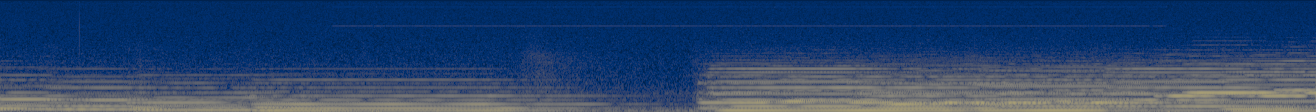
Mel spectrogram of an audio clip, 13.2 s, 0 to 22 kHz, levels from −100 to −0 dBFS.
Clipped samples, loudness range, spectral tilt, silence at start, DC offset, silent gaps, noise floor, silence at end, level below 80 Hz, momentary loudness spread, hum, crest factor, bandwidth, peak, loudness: under 0.1%; 8 LU; -9.5 dB/octave; 0 s; under 0.1%; none; -61 dBFS; 0 s; -44 dBFS; 9 LU; none; 14 dB; 18 kHz; -24 dBFS; -39 LUFS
